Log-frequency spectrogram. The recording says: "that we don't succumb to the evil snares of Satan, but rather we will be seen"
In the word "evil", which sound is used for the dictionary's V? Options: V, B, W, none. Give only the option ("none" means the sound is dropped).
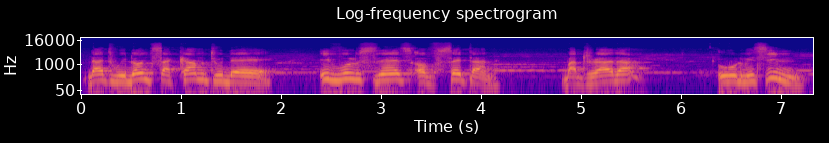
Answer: V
